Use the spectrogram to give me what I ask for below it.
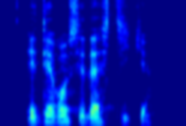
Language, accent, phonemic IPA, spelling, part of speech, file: French, France, /e.te.ʁɔ.se.das.tik/, hétéroscédastique, adjective, LL-Q150 (fra)-hétéroscédastique.wav
- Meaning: heteroscedastic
